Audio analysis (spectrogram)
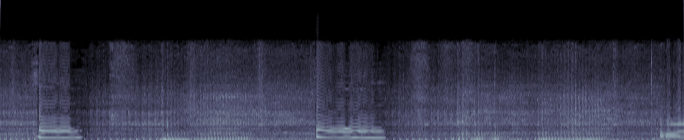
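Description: A motorcycle engine revs hard twice, each rising whine climbing sharply as the rider pops a wheelie, over a steady rumbling idle and clattering, heard fairly close with no talk.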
